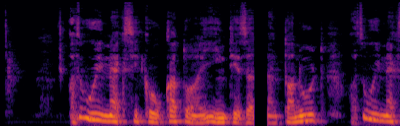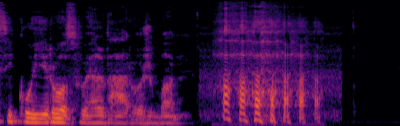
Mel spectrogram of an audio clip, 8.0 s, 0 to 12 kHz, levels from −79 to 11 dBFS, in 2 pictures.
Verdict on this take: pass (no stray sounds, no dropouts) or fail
fail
